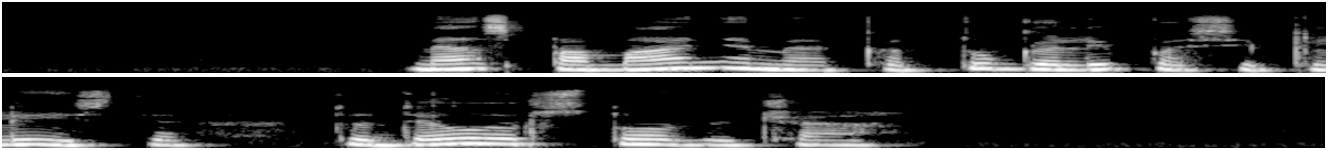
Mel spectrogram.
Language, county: Lithuanian, Vilnius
